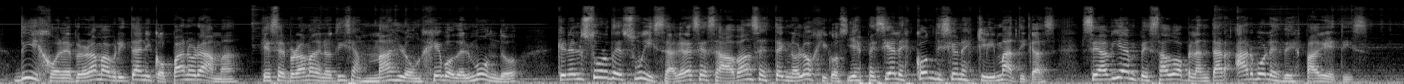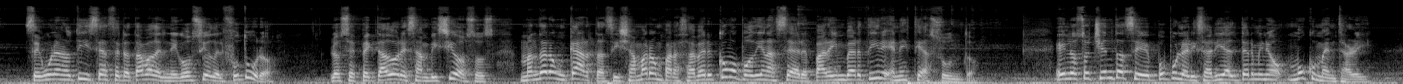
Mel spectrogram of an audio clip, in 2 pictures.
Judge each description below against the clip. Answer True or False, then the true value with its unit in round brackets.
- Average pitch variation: False (7.6 semitones)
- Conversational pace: True (155 wpm)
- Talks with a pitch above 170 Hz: True (190 Hz)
